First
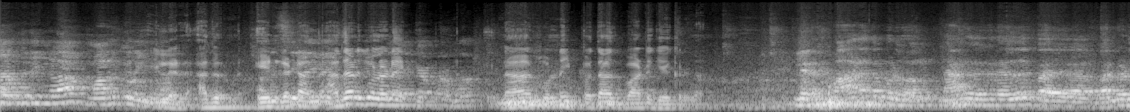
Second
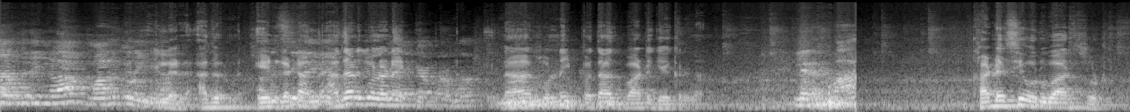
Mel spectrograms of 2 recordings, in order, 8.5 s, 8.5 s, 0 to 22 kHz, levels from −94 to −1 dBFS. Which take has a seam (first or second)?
second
